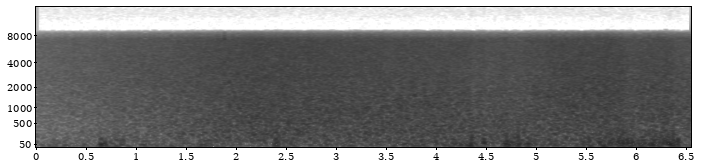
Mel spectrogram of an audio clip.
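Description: Ocean surf washing onto a sandy beach, a steady hiss of breaking waves, with wind rumbling on the microphone. The noise swells over the first couple of seconds and then holds steady.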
